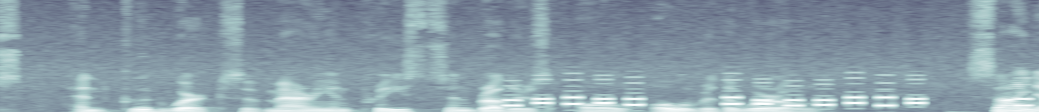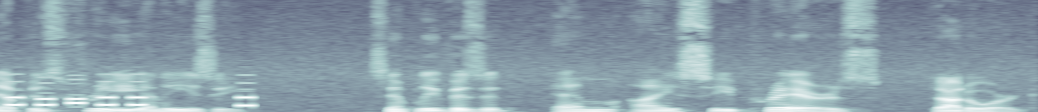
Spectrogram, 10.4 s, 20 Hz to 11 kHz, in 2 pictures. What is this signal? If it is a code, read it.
DTMF, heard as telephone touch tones, dialled by machine, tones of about 70 ms, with speech in English. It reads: 10905 9714#30 265066 3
